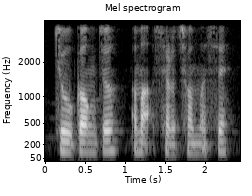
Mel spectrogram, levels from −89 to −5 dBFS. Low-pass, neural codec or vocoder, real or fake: 3.6 kHz; none; real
